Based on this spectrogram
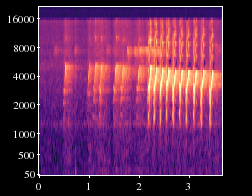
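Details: Nok dok taeng decoy bird calling for a mate in a forest, 13 January 2021. Soft drawn-out notes build into a loud, evenly spaced run of about ten sharp chirps.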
